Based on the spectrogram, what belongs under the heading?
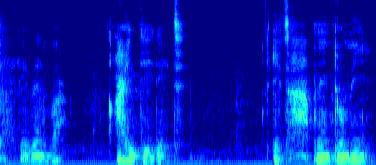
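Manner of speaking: very low, soft admission; quiet confession fading to whisper; hushed confession. Retold or imitated. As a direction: sink into a near-whisper, owning up. Voicing a sinner's quiet confession.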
